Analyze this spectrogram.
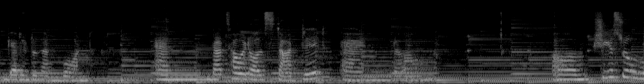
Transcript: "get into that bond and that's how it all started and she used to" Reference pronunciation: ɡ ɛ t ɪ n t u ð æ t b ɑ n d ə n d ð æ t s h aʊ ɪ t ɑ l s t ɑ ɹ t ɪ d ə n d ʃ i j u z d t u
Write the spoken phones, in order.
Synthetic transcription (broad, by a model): ɡ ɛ t ɪ n t u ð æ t b ɑ n d ə n d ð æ t s h aʊ ɪ t ɑ l s t ɑ ɹ t ɪ d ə n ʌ ʃ i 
